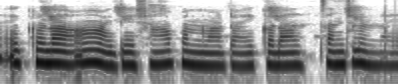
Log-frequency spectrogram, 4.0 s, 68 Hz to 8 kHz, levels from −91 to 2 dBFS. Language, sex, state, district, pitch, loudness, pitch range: Telugu, female, Andhra Pradesh, Sri Satya Sai, 215 Hz, -14 LUFS, 200-225 Hz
